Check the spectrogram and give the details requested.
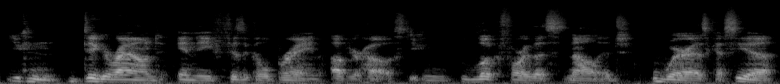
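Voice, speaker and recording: A man's voice: sits low, takes it slowly, few pauses, a bit bright, recorded from a distance. A man acting as game master, explaining rules in a casual tabletop game.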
